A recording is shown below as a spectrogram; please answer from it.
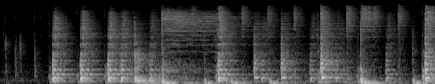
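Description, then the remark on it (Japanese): A finger-drummed beat played with the fingers on keyboard keys: steady, punchy drum hits with a low tonal layer, repeating in a quick, even groove, loud, with no talking. “そうピアノはねピアノだけ俺ね実はさ打ち込みとかパソコンでとかドラムとかも鍵盤叩くんですよ”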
